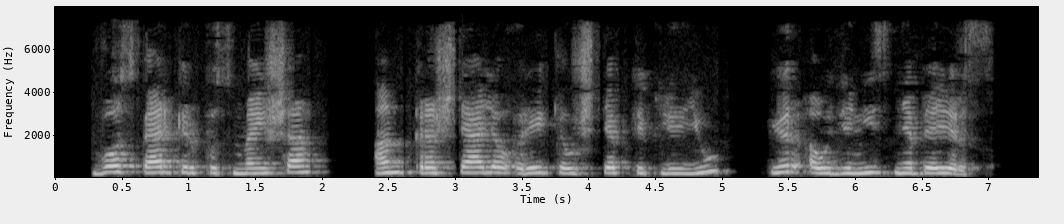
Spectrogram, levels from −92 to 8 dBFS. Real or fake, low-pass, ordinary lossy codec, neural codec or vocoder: real; 7.2 kHz; AAC, 32 kbps; none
